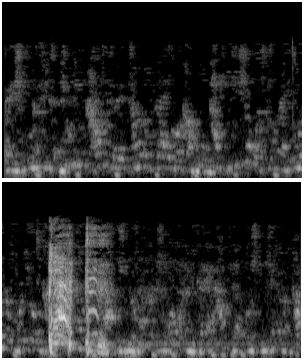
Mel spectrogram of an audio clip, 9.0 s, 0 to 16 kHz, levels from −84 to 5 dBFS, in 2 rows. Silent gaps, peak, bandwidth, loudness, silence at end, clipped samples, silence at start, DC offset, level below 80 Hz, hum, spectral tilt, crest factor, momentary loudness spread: none; 0 dBFS; 7.8 kHz; -23 LUFS; 0 s; under 0.1%; 0.05 s; under 0.1%; -48 dBFS; none; -5 dB/octave; 26 dB; 23 LU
